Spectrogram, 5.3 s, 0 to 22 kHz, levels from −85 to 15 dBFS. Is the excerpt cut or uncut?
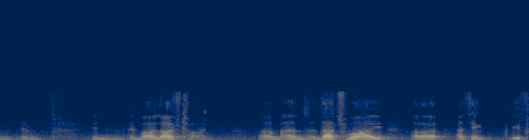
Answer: uncut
